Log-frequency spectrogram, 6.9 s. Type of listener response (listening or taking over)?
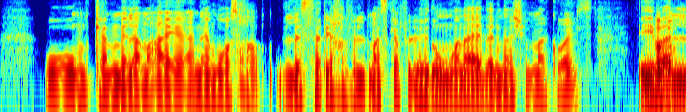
listening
